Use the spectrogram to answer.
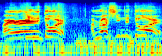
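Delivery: high urgent shout while charging in; excited shouting. Real, not acted. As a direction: yell it as you rush the door. Storming enemy door in game.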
